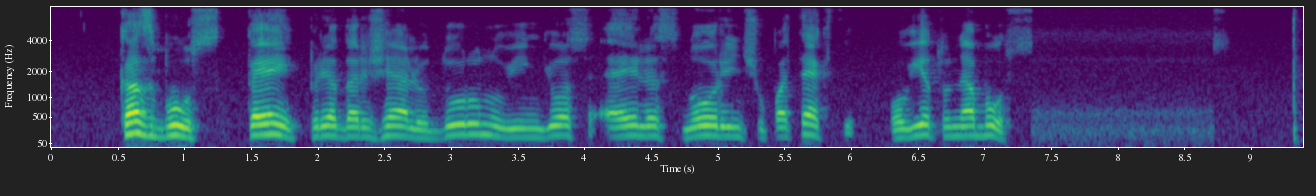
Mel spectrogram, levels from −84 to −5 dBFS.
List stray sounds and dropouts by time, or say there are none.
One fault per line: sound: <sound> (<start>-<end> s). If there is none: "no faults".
no faults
